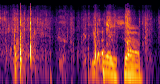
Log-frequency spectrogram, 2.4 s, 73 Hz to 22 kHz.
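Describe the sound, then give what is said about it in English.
Packaging crinkles and tears as a boxed F-22 model is unwrapped, with a few sharp crackles early on and a voice talking over the rustling. “I said unwrap. I'm going to unwrap it.”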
